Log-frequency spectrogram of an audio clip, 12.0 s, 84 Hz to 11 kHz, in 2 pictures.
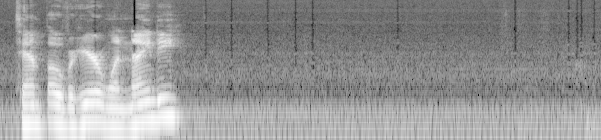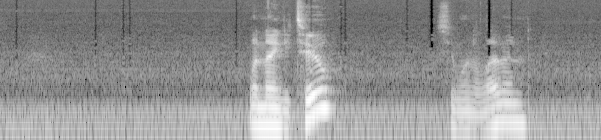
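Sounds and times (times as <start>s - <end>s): computer fans humming: 0.0s - 12.0s.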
